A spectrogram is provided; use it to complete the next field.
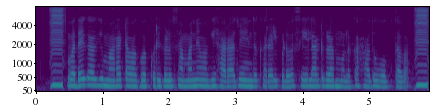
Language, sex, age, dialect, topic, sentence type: Kannada, female, 25-30, Central, agriculture, statement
